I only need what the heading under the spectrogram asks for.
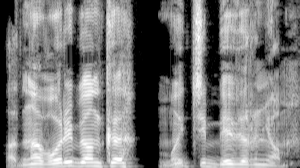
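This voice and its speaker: A man voicing a calm, guarded middle-aged man who speaks in a measured, firm way. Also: mid-range voice, gravelly, no echo, clean studio sound.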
